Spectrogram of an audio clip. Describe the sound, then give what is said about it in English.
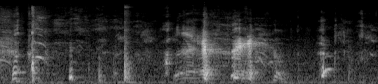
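Someone has a coughing fit after tea went down the wrong way. Several sharp, harsh coughs come in uneven bursts, some doubled up, with short gasping breaths between them. “I'm just having a coughing fit. Sorry, everyone.”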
